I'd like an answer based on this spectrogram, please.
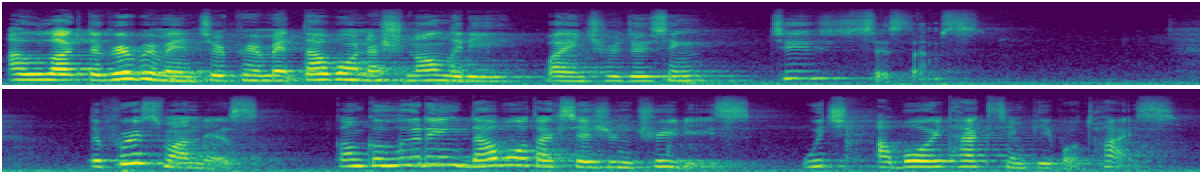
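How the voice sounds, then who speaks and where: High-voiced young woman giving a speech. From Japan. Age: young adult. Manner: earnest, with deliberate emphatic pauses. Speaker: university student speech contestant. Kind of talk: memorized speech contest address. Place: university auditorium stage.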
